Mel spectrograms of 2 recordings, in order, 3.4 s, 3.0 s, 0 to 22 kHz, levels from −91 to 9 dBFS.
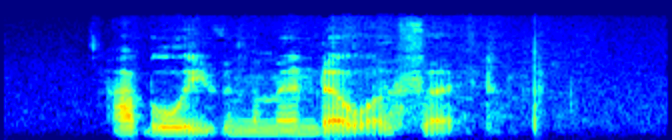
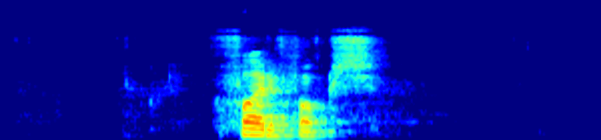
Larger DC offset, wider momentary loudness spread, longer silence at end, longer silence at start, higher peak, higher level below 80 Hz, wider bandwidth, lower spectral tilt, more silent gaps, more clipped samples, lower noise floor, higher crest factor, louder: neither; about the same, 20 LU vs 18 LU; second, 0.65 s vs 1.15 s; second, 0.55 s vs 1.2 s; second, -8 dBFS vs -4 dBFS; about the same, -76 dBFS vs -76 dBFS; first, 14 kHz vs 9.2 kHz; second, -3 dB/octave vs -5.5 dB/octave; neither; neither; second, -61 dBFS vs -67 dBFS; about the same, 22 dB vs 24 dB; second, -28 LUFS vs -21 LUFS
